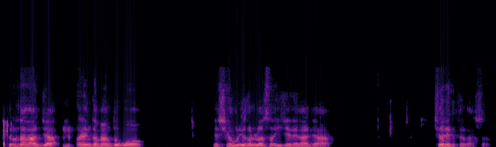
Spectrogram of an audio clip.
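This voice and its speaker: A man's voice: high-pitched, normal speed. A middle-aged man, a Buddhist monk, giving a Sunday dharma talk, telling stories with acted-out dialogue and frequent laughs. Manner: lively storytelling, acts out dialogue, laughs often.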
